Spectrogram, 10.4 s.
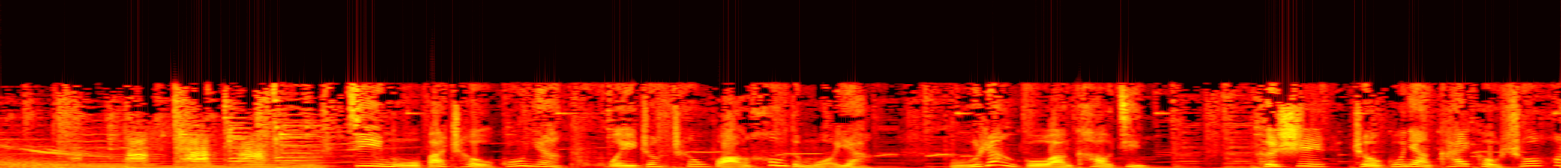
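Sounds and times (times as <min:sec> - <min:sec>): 
duck quacking: 0:00.4 - 0:01.9
speech: 0:01.0 - 0:07.8, 0:08.4 - 0:10.3.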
